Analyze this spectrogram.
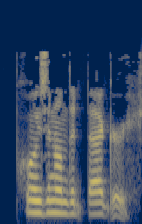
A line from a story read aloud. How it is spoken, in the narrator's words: she mumbled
